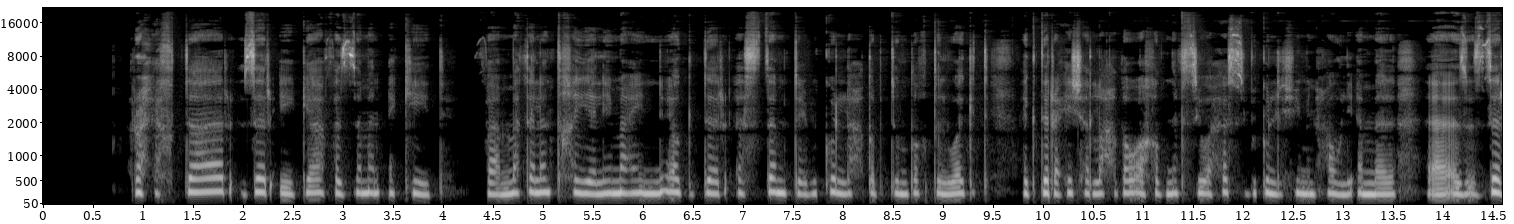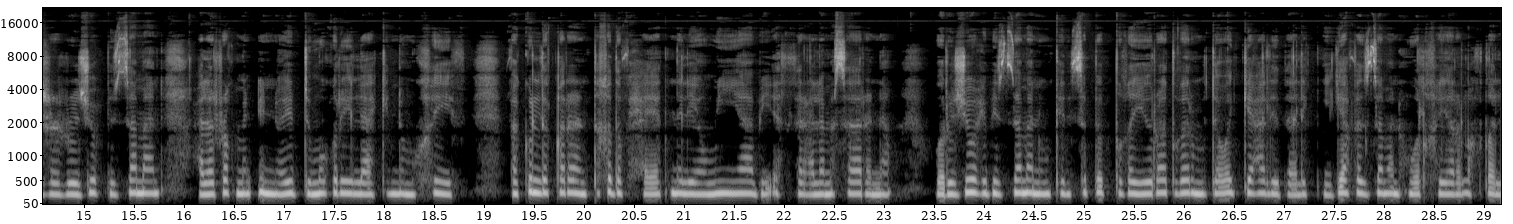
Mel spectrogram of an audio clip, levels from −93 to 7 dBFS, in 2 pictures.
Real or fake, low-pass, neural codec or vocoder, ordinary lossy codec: real; none; none; none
